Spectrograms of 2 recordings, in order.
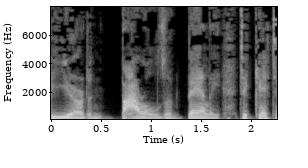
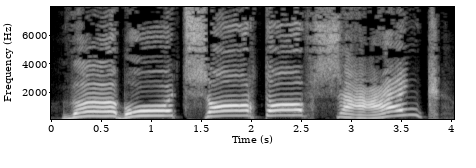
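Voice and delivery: high, loud, hugely drawn-out outrage; explosive, stretched-out bellow; incredulous roar; 8 dB louder, much slower than usual. A narrator's reading. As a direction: roar each word slowly in disbelief. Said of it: "roared Gobber".

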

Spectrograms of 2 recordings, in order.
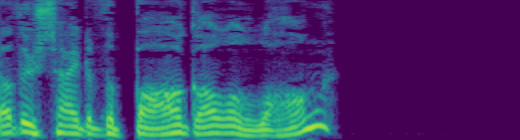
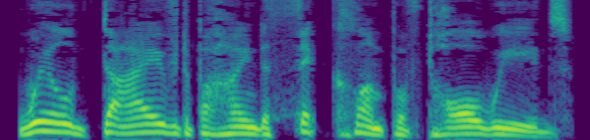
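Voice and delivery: usual speaking voice

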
